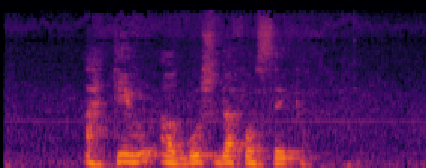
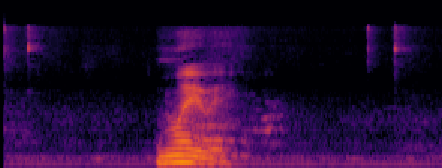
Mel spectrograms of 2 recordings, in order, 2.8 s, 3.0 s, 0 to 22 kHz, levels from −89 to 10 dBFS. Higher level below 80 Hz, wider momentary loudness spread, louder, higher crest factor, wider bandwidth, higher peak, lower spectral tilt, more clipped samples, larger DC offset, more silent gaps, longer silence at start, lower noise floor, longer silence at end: first, -56 dBFS vs -64 dBFS; second, 12 LU vs 23 LU; about the same, -25 LUFS vs -23 LUFS; about the same, 16 dB vs 20 dB; first, 16.5 kHz vs 12 kHz; about the same, -10 dBFS vs -8 dBFS; first, -7 dB/octave vs -5.5 dB/octave; neither; neither; neither; second, 0.05 s vs 0.2 s; about the same, -52 dBFS vs -55 dBFS; second, 0.5 s vs 1.15 s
